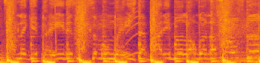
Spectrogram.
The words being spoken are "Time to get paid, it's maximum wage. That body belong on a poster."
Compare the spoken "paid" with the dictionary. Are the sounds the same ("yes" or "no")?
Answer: yes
